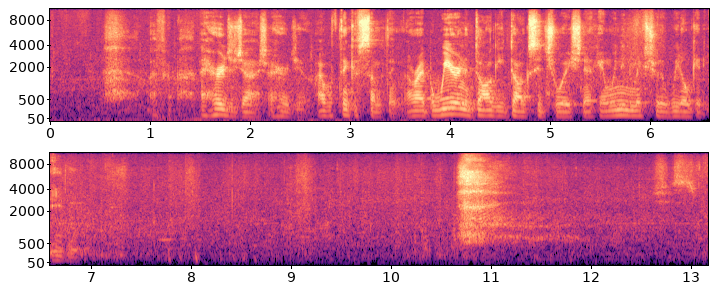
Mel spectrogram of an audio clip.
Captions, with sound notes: - I heard you, Josh, I heard you. I will think of something, alright, but we are in a dog eat dog situation in here, and we need to make sure we don't get eaten. (sighs)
